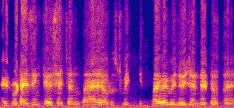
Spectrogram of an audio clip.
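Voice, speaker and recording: A man with a non-native accent speaks in a bright, sharp tone. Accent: non-native Hindi. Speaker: network marketing admin. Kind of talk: business presentation.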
